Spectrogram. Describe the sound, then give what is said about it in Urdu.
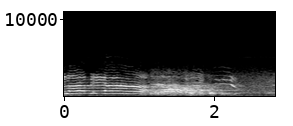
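A single voice calls out a religious slogan, then a crowd answers with a loud, roaring reply that swells and holds before easing off. “نعرہ تکبیر، نعرہ ختم نبوت، نعرہ صحابہ”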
